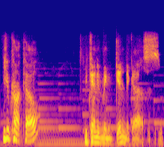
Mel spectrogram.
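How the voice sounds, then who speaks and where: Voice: mid-range voice, sing-song, unhurried, a bit bright, soft background music. A reader voicing a cheerful, girlish young princess from a visual novel, sweet, playful and teasing. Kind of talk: visual novel character read-aloud.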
